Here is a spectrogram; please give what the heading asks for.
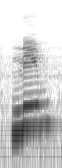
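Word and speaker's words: limb: है आपका साइलेंट है लिम ठीक है आप लिम बोलते हैं लिंब नहीं बोलेंगे कॉलम एंड साइलेंट है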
